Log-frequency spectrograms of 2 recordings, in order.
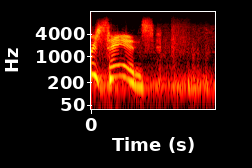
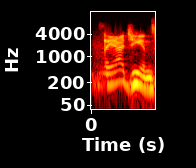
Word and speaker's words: Saiyans: This is like the Super Saiyans. Did I pronounce it correctly? The Super Saiyans. Yes. Or Saiyajins, whatever.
